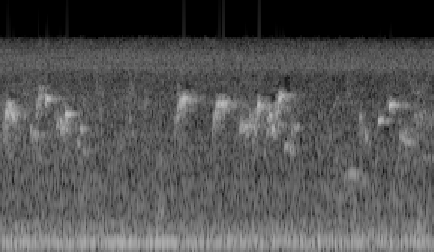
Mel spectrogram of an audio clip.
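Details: Red-whiskered bulbul of Huế stock in a golden cage delivers scattered clear whistled chirps, some rising and falling, spread across the phrase above a constant low hum.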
